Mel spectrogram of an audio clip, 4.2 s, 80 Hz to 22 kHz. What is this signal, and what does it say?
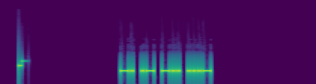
Morse code, heard as a keyed tone, about 34 wpm, 700 Hz. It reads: NADV
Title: All Cut Numbers - 4-Digit 35wpm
